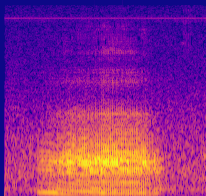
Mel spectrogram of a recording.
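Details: Sleeping pet Shih Tzu named Koro snoring indoors: a single drawn-out, soft, throaty snore with a harmonic, slightly buzzy tone that swells and fades over about a second, over a quiet room hum.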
